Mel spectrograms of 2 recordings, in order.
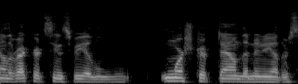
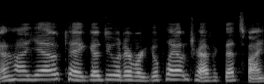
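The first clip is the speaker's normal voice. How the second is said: mock absent-minded, distracted brush-off, pitched up; 7 semitones higher than usual. Imitating parents who tune their kids out: imitating a tuned-out parent. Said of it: "They kinda just tune you out".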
